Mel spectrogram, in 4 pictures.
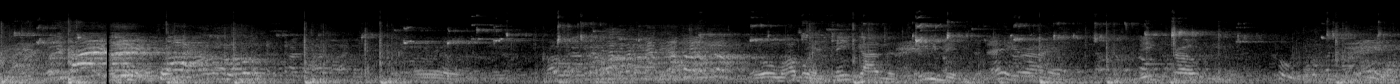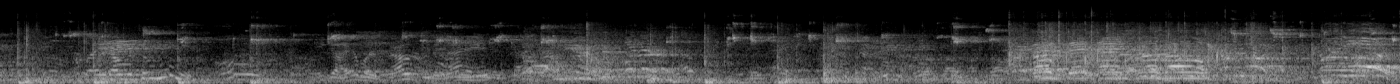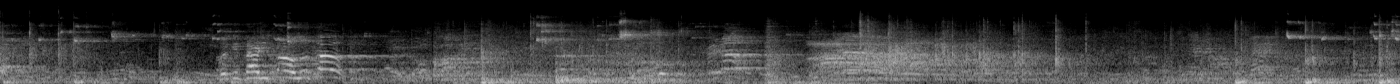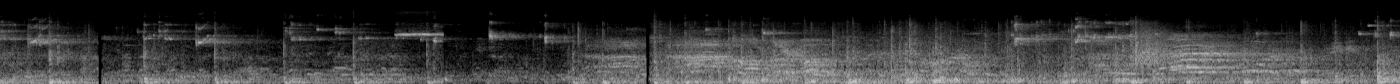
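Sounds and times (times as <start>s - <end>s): voices echoing in gymnasium: 0.0s - 56.0s.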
